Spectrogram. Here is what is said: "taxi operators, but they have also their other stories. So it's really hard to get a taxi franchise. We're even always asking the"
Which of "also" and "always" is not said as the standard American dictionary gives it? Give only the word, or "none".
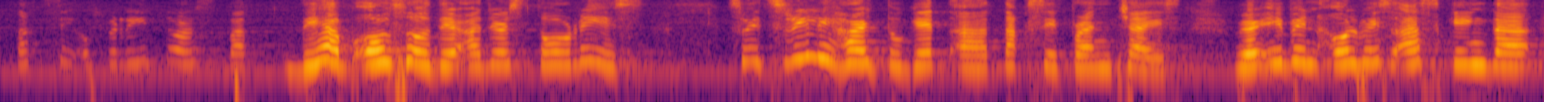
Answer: always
